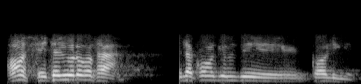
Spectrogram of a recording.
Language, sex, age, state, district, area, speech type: Odia, male, 45-60, Odisha, Dhenkanal, rural, conversation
